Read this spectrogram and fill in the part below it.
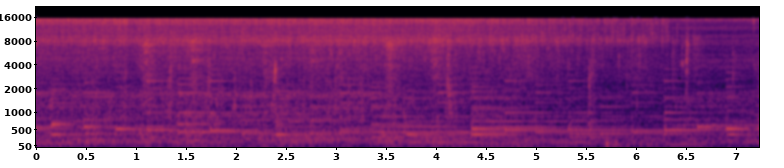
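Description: Two chicken quarters, each cut into four, boil in a pot with a steady, even bubbling hiss that holds throughout.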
